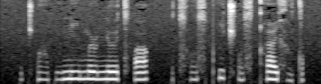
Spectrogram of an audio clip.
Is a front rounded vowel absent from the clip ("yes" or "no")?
no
